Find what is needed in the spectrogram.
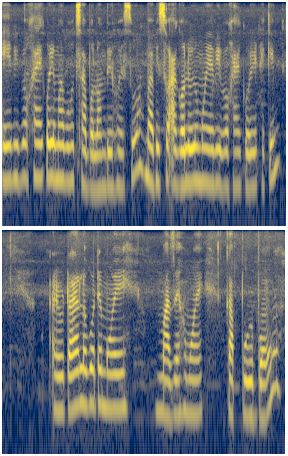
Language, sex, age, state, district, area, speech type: Assamese, female, 18-30, Assam, Sivasagar, rural, spontaneous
